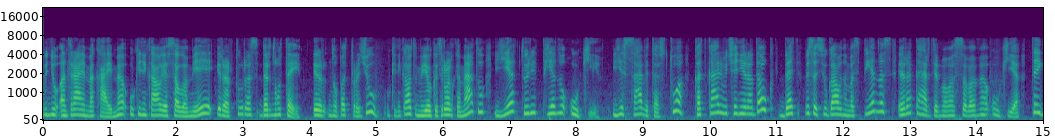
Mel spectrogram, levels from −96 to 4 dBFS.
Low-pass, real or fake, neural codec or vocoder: 7.2 kHz; real; none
